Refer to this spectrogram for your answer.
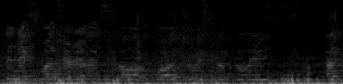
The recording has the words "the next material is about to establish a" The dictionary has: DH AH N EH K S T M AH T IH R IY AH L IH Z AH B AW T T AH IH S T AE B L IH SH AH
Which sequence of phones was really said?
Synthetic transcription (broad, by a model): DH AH N EH K S T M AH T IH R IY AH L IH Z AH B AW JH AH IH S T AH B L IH S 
